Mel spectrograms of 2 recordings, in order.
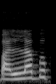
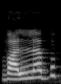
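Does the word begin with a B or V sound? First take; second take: B; V. First: The word begins with a B sound. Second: The word begins with a V sound. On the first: People in some regions say it this way. "కొన్ని కొన్ని ప్రాంతాల్లో వాని బా కింద pronounce చేస్తారు" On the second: This is how we say it. "మనం వా అంటాము"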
